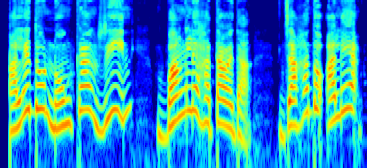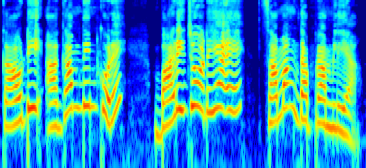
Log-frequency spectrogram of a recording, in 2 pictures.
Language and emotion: Santali, angry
